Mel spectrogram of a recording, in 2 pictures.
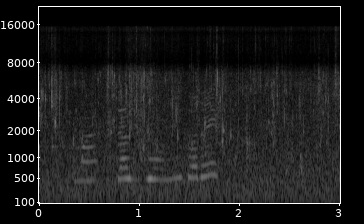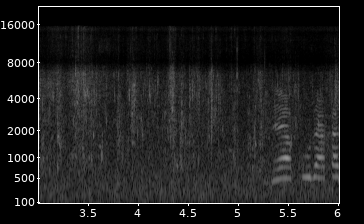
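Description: Shallow pond water splashing and dripping in many small sharp splashes as hands grope through submerged weeds. A boy's voice is heard briefly about half a second in and again near the end.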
